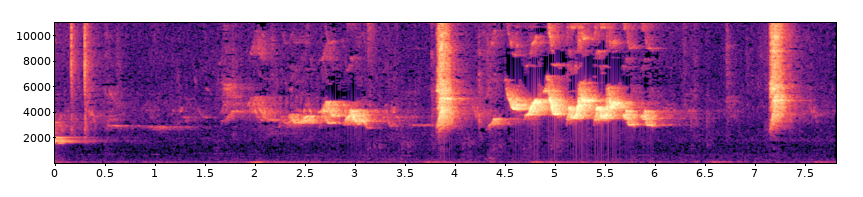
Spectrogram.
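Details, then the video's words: Green-winged saltator singing the doubled 'tio João' song style: a short whistled note, then warbling phrases broken into rapid notes, later a louder wavering series, with faint low background hum. "Trinca ferro tio João dobrou"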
